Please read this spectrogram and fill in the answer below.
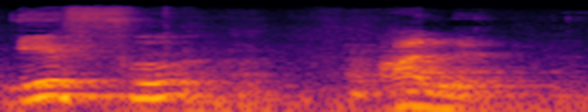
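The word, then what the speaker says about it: افعل: If al, fa will have a sukoon, ayn will have a fatah, and last letter will have a sukoon again. And the pronunciation will be if al.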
